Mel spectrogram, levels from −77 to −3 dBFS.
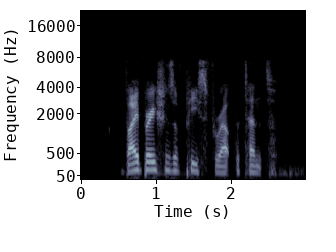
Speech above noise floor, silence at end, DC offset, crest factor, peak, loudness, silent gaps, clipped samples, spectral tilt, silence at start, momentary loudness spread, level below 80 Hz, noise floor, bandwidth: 43 dB; 0.4 s; under 0.1%; 24 dB; -10 dBFS; -32 LUFS; none; under 0.1%; -4 dB/octave; 0.6 s; 17 LU; -70 dBFS; -77 dBFS; 9.2 kHz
